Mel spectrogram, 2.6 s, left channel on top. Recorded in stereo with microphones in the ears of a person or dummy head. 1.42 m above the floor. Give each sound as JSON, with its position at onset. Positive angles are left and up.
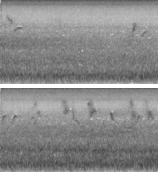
{"t": 0.0, "sound": "an insect", "side_deg": 10, "distance_m": 2.5}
